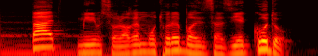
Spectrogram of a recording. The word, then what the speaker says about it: Godot: میریم سراغ موتور بازیسازی گودو گدات نوشته میشه ولی اسمش از یه نمایشنامه اومده و تلفظ درستش گدو هستش این موتور بازیسازی برای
